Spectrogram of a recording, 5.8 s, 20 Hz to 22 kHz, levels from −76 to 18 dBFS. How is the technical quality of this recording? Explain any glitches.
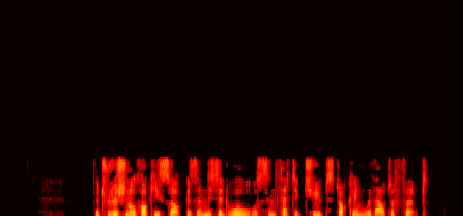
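Quality's pretty rough, with obvious codec damage throughout and one small glitch near the end.

MP3 compression, likely, runs the whole way: nothing above 5.8 kHz, plus that watery, swirly texture you'd expect from a low bitrate around 24 kbps.

Pre-echo at 5.27 s: the codec smeared quantisation noise across its block, so a short hiss arrives about 18 ms before the attack, softening it.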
